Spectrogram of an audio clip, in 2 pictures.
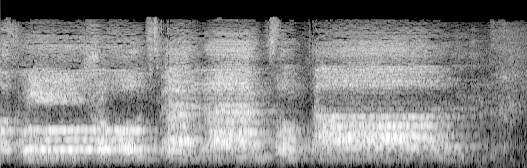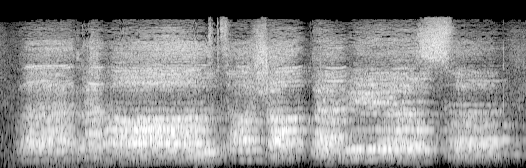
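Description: Background music of a choir singing sustained chords in phrases, dropping away briefly about five seconds in before the next phrase.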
